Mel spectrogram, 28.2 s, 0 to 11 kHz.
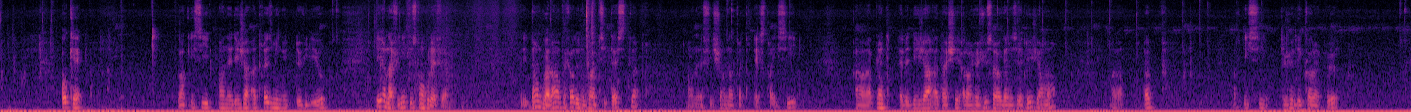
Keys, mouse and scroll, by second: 0.5 Tab, 0.7-1.1 scroll down 4, 1.1-1.6 shift+middle drag, 1.6-2.3 scroll up 1, 2.3 ctrl+s, 6.9 click, 7.7-11.3 shift+middle drag, 12.1 KP_0, 12.8-14.8 scroll up 1, 14.8 click, 15.9 right click, 19.5-20.1 middle drag, 20.1-21.1 scroll up 3, 20.5-20.9 shift+middle drag, 21.1-21.7 middle drag, 21.7-22.1 scroll up 2, 22.1-24.3 shift+middle drag, 24.3 right click, 25.0-26.0 middle drag, 26.0 g.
